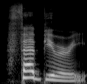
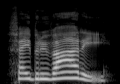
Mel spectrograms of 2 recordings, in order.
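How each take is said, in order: First: "February" with the stress on its first syllable; English first-syllable stress. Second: "Februari" slow, stressed on the second-to-last syllable; Dutch penultimate stress. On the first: Teacher showing English month stress, "February" stressed on the first syllable. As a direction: hit the opening syllable of "February", English style. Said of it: "stress on the first syllable".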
